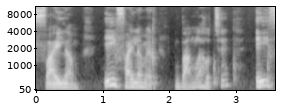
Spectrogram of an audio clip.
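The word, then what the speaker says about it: phylum: তো আমরা যখন শব্দটা উচ্চারণ করি আমরা তখন বলি ফাইলাম।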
